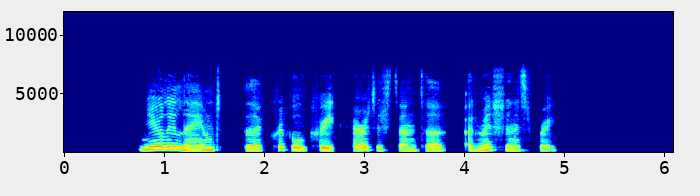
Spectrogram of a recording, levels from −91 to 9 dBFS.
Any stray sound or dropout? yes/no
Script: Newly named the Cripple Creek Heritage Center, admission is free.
no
